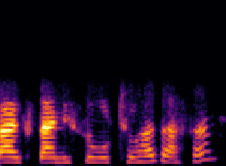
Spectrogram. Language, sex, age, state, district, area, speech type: Kashmiri, female, 18-30, Jammu and Kashmir, Pulwama, rural, conversation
